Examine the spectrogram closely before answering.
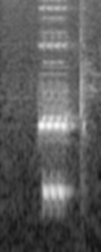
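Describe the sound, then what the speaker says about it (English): A telephone rings once indoors, a short electronic bell-like trill of two steady tones followed by a brief click, loud against a quiet room with no talking. "Oh, there's the phone."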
